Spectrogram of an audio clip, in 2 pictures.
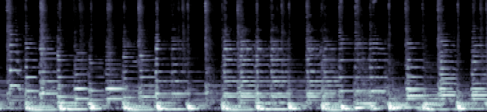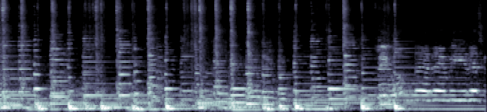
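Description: An acoustic folk ensemble playing an instrumental passage: two nylon-string classical guitars and an upright double bass, with percussion on a wooden box drum played with a wire brush and a stick. The percussion drops out a little before the end.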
